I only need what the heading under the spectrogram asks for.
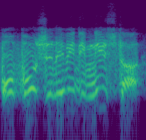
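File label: Serbian searchlite mood med; speech; War Thunder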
